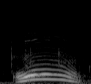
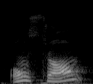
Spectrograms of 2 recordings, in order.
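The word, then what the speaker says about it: ångström: 이게 스웨덴어인가 뭐 그래서 발음은 이렇게 얘기해요. 옹스트롬 뭐 이렇게 읽으시면 돼요.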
